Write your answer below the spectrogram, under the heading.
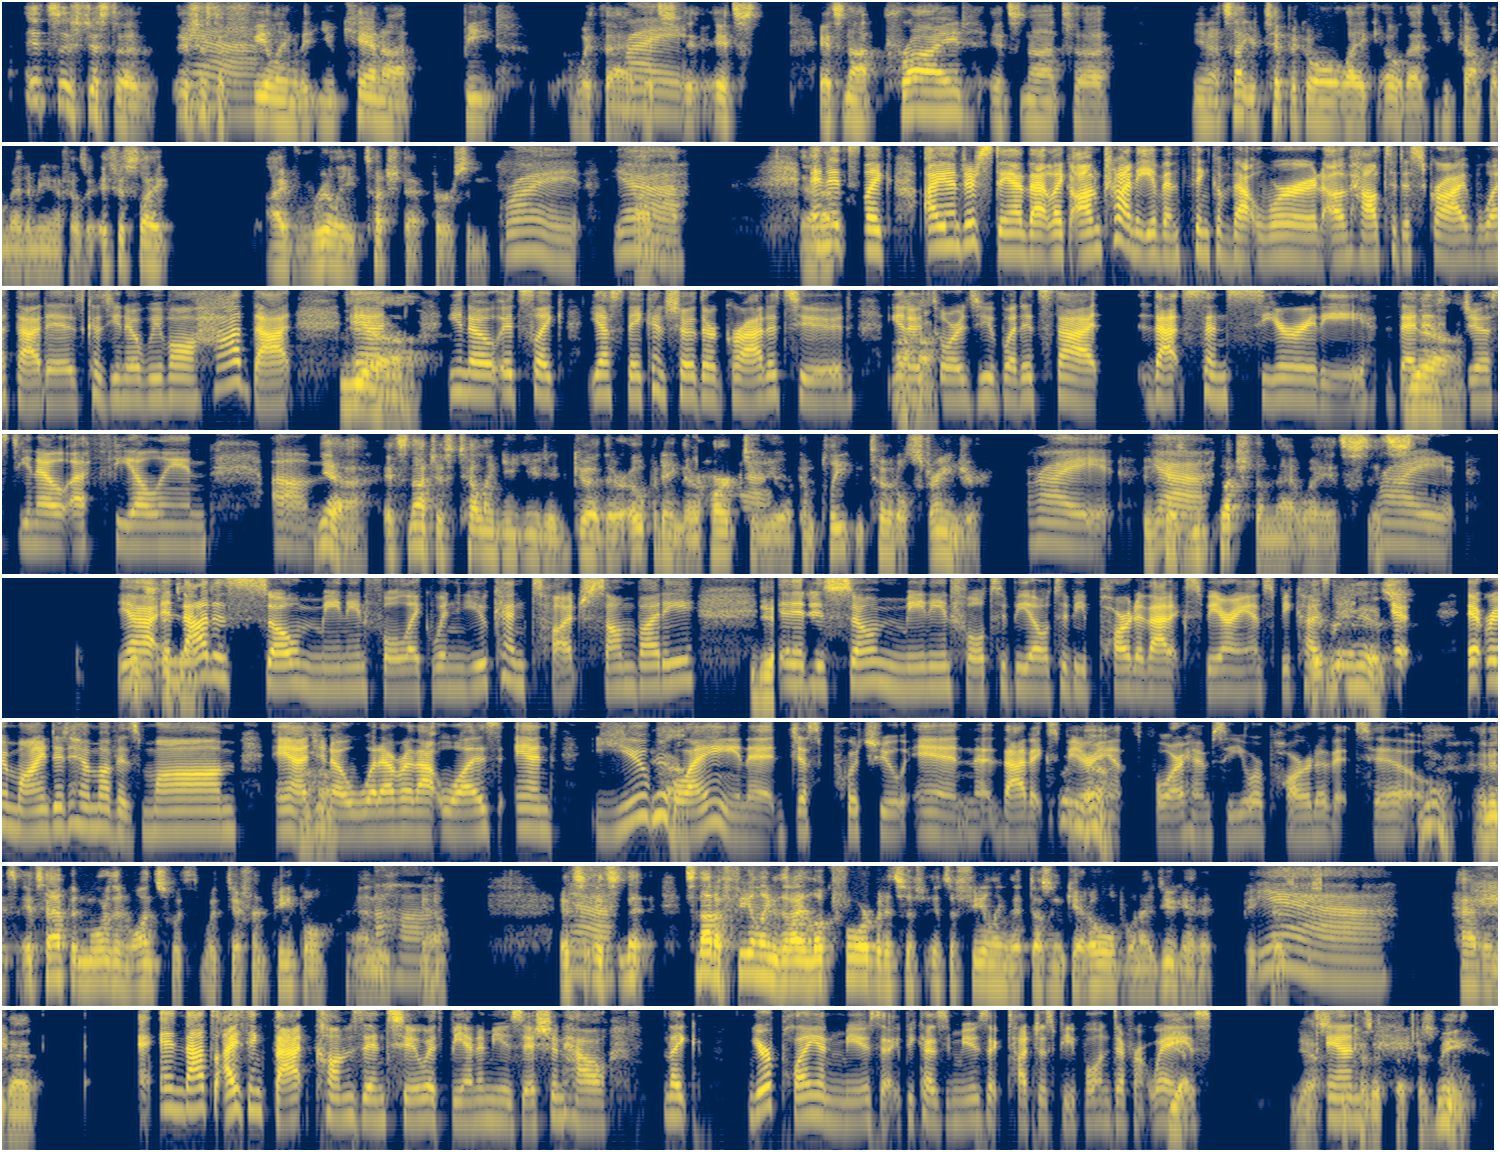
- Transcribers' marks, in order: other background noise; drawn out: "Yeah"
- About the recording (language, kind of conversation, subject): English, advice, How can I accept a compliment?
